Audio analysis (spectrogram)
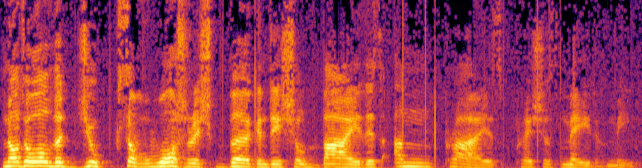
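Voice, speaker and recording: A man's voice: a little high, slow, fairly bright tone. An actor playing a noble, ardent young-hearted king in a 1960s classical radio drama, lofty and earnest. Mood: ardent, tender. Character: noble, ardent king of France, honourable suitor.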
